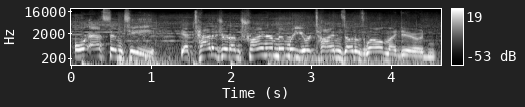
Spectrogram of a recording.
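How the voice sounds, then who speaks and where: High voiced guy streaming, super affectionate hellos to chat, bit of music behind him. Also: expressive, moderate pace. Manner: effusive affectionate greetings, often addressing listeners as dudes. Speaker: live streamer greeting chat. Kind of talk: casual livestream chat with viewers.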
